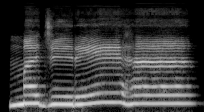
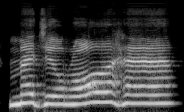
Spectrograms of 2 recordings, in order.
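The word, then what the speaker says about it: مَجْرٰىهَا: Majreha. We will pronounce the alif between the sound of an alif and ya, and we will pronounce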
